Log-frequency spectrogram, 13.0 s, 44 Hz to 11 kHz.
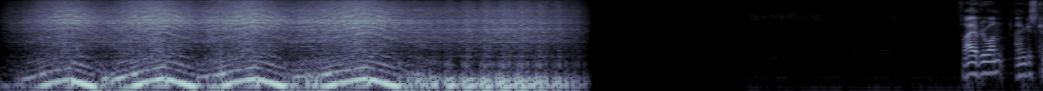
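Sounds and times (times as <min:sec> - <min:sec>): engine revving: 0:00.0 - 0:07.4.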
